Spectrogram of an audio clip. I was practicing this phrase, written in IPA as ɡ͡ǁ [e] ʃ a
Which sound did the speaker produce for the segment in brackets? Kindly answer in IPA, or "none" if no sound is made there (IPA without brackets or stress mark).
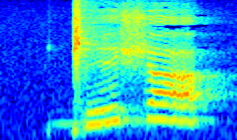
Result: e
